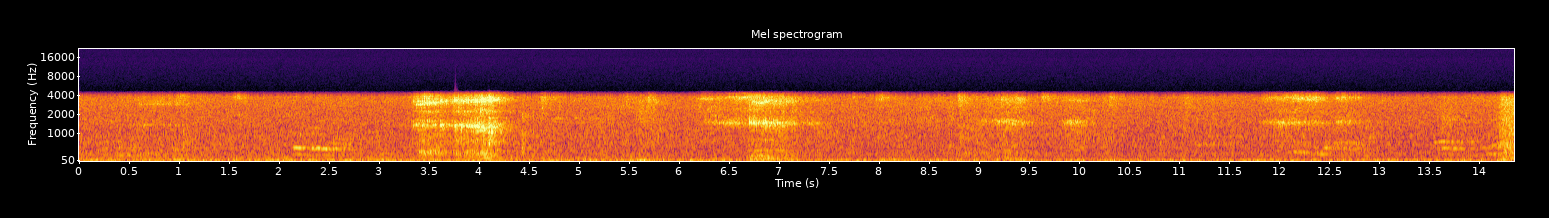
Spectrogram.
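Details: Elderly woman sleeping in a neurosurgery ward of a general hospital, with faint, low, rough breathing noises rising every few seconds through steady room hiss: soft snoring.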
